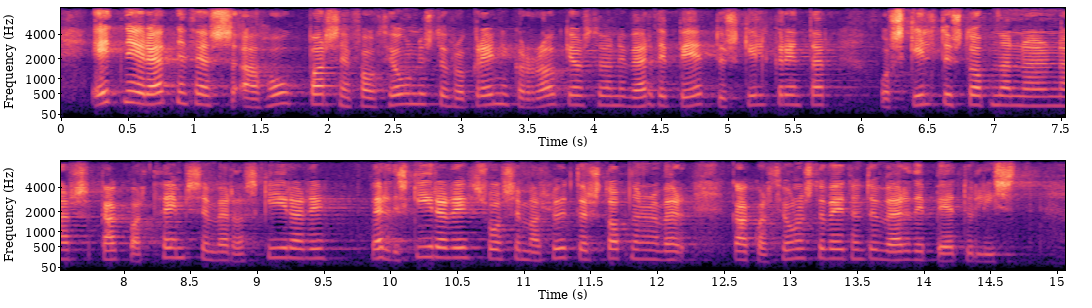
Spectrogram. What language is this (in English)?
Icelandic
